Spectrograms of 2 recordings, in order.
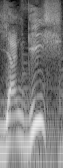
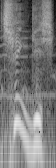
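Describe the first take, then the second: First: The name begins with a 'yang' sound. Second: The name begins with a 'chin' sound. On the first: This is how the English say it. "ইংলিশরা বলে ইয়াঙ্গিশ" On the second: This is how Mongolians say it. "মঙ্গোলিয়ানরা বলে চিঙ্গিস"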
